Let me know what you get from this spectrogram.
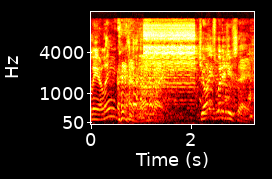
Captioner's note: buzz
